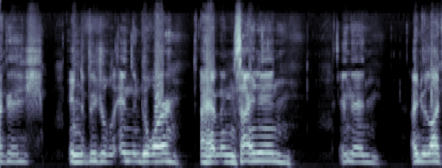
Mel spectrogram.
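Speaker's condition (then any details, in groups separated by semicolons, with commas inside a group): Dystonia; neurological condition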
